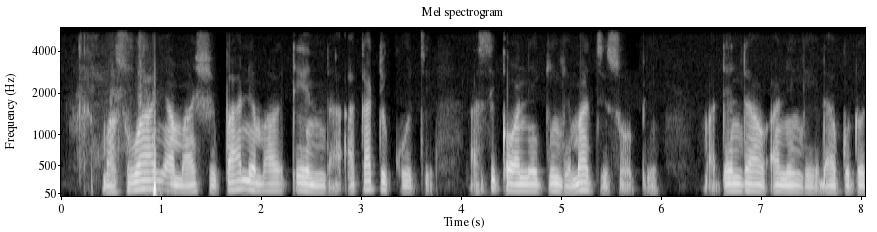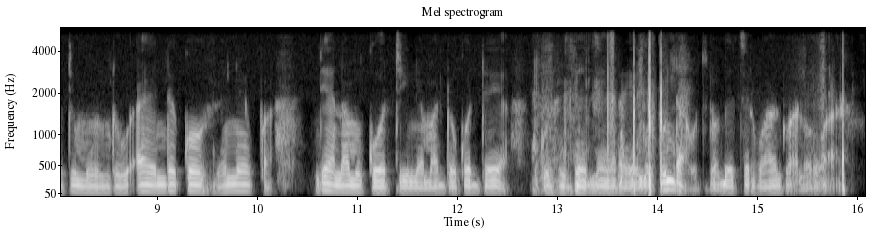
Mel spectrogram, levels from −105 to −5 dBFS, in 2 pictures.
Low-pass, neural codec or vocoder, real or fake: 5.4 kHz; none; real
